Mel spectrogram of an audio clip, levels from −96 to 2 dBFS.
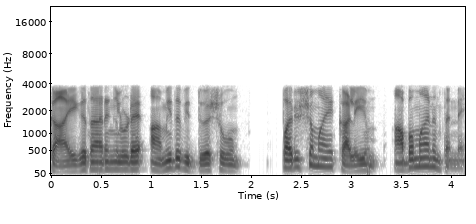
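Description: At 0.47 s, just before "അമിതവിദ്വേഷവും പരുഷമായ", the speech briefly holds and turns buzzy. This is packet loss with pitch repetition. About 20 ms of audio went missing, which fits two lost 10 ms packets, and the receiver filled the gap by repeating the last pitch period. The same fault recurs from 3.17 to 3.19 s, right after "അമിതവിദ്വേഷവും പരുഷമായ", again a 20 ms gap heard as a short, slightly frozen buzz on the G.711 telephone-band line.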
